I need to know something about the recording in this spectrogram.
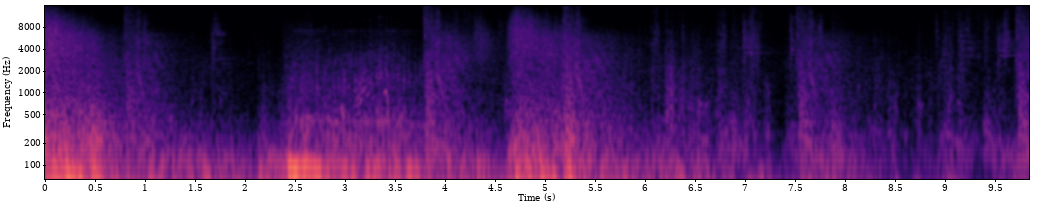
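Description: Fantasy battle sounds of spells whooshing and impacts clashing play throughout.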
